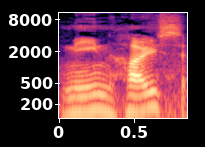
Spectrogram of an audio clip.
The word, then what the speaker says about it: Nienhuis: It's pronounced Nienhuis, and it is spelled Nienhuis.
